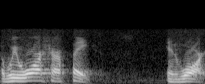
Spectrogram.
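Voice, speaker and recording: A man with an Appalachian accent speaks with ordinary pitch variation. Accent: soft Appalachian. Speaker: scholar of Appalachian speech. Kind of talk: documentary interview answer.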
